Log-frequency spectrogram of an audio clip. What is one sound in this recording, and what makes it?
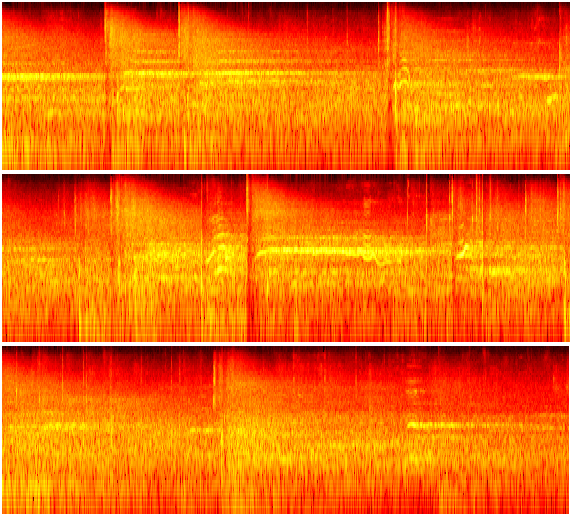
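Fencers let out loud, drawn-out shouts as they strike.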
